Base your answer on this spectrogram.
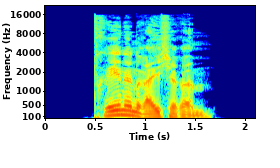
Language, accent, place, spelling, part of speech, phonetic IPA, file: German, Germany, Berlin, tränenreicherem, adjective, [ˈtʁɛːnənˌʁaɪ̯çəʁəm], De-tränenreicherem.ogg
- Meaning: strong dative masculine/neuter singular comparative degree of tränenreich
